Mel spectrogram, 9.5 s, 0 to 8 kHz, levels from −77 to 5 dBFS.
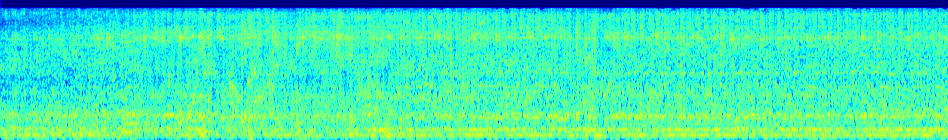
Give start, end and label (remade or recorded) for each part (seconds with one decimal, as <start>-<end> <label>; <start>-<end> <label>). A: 0.0-1.4 recorded; 1.4-4.0 remade; 4.0-5.6 recorded; 5.6-6.2 remade; 6.2-9.5 recorded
